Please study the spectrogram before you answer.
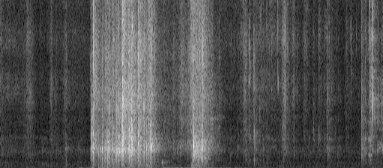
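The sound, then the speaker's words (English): A deck of cards is riffle-shuffled in two quick bursts, a longer one then a shorter one, with soft handling rustles before and after. “Give it another shuffle.”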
